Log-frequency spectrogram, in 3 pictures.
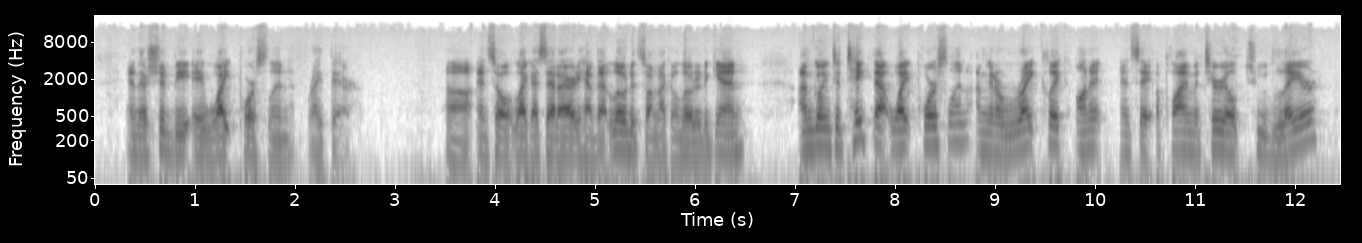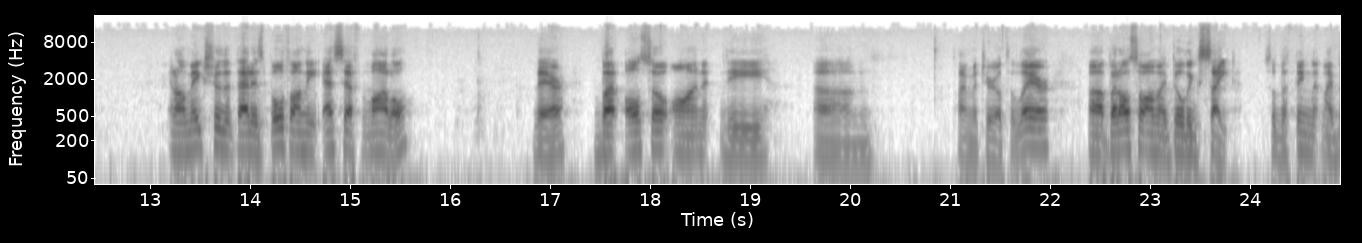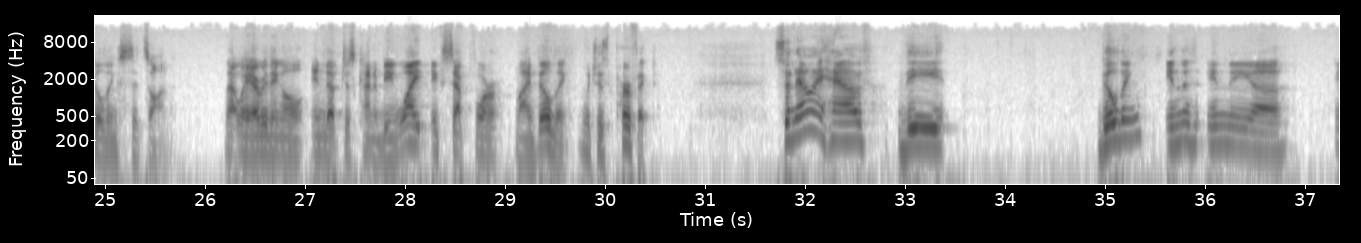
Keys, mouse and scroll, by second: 1.7 click, 5.5 click, 7.2 click, 9.5 right click, 12.2 click, 15.8 click, 18.1 right click, 21.5 click, 23.2 click, 24.1 click, 32.0 click, 34.1 click, 35.1 click.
